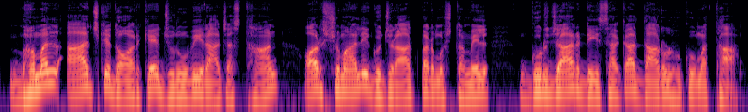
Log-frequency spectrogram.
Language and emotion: Urdu, neutral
